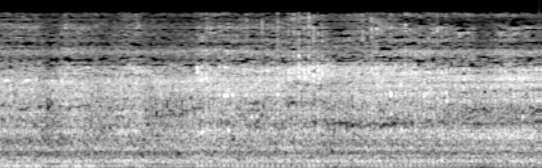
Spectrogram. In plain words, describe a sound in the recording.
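A backhoe loader's engine rumbles nearby.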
